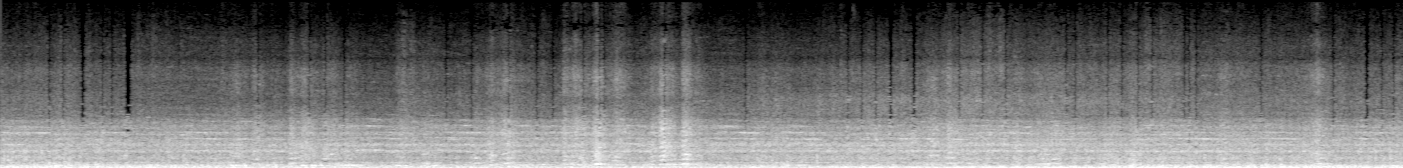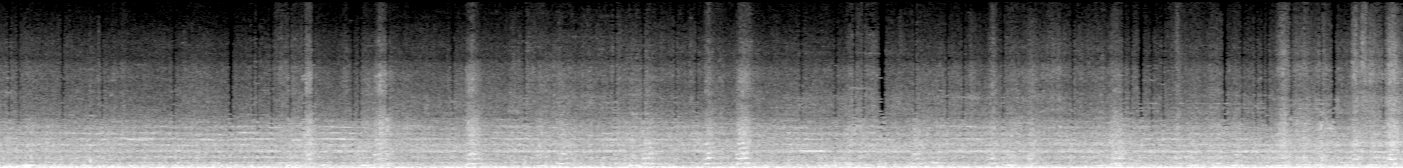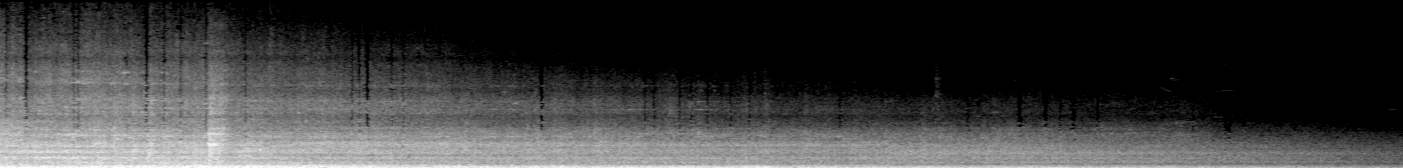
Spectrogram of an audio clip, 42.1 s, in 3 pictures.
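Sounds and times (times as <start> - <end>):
train wheels clicking over rail joints: 0.0 - 30.9
high ringing of wheels on rail: 0.0 - 41.6
diesel locomotive passing: 0.0 - 42.0.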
